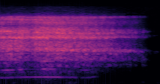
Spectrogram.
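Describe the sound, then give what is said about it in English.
A deep ocean-style exhale drawn from the back of the throat with the mouth closed makes one soft, steady rushing breath like a wave, fading out after about two seconds. “Some people call it ocean breath because it sounds almost like a wave coming out.”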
